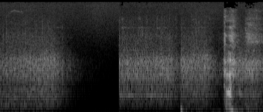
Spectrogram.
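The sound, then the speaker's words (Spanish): A church audience applauds in praise of the Lord Jesus Christ during a sermon, with dense, steady clapping that fades out briefly, then bursts back in just as strong, with a sharp cheer or whistle rising above the clapping near the end. “Dale un fuerte aplauso al Señor Jesucristo, hermanos.”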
